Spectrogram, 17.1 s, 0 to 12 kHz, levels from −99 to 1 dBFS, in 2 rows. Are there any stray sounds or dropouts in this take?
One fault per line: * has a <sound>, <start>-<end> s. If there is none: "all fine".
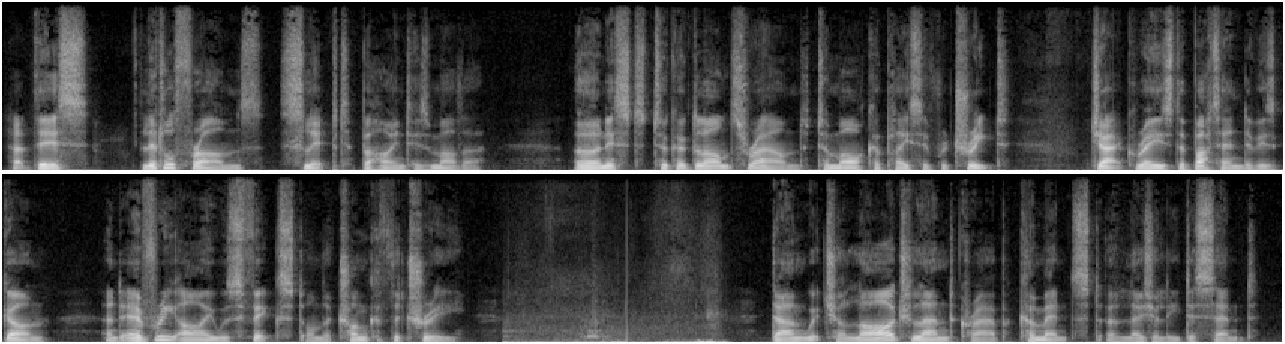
* has a bark, 11.9-13.4 s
